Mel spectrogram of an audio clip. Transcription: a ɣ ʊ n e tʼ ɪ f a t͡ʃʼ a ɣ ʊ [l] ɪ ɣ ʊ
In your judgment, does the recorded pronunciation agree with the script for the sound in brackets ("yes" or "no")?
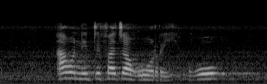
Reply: no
